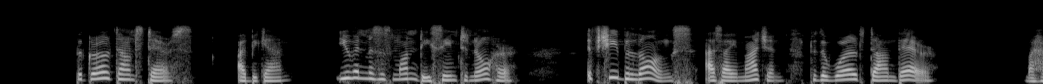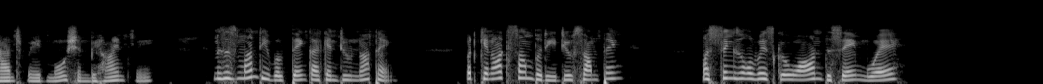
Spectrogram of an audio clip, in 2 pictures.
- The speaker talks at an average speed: Yes, average, 150 wpm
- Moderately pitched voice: No, high, 210 Hz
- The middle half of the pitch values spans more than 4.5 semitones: Yes, wide, 5.5 semitones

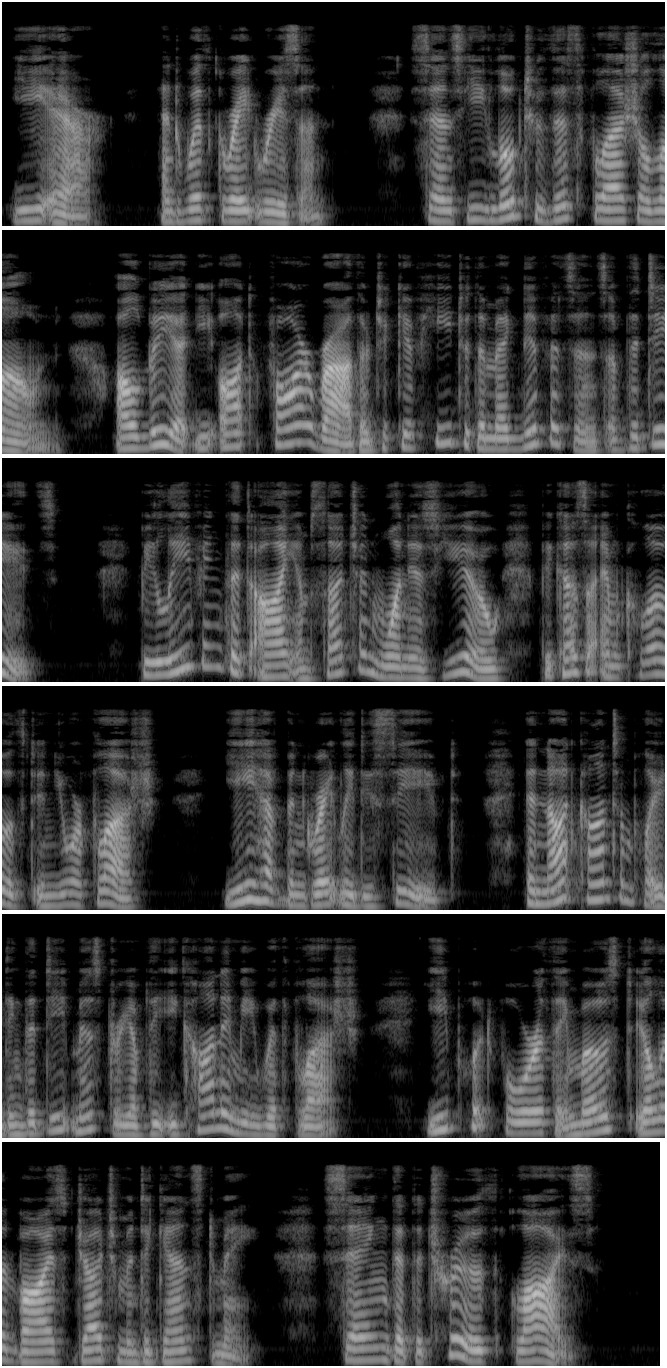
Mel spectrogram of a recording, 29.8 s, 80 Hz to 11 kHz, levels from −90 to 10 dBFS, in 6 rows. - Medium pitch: Yes, medium, 165 Hz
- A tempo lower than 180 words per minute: Yes, average, 150 wpm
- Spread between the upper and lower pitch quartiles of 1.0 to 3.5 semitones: No, average, 4.9 semitones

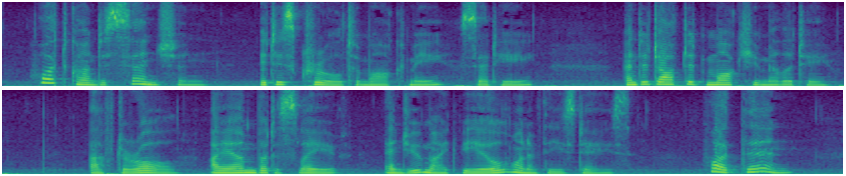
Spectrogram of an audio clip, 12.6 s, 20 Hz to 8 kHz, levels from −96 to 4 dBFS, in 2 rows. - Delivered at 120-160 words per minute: Yes, average, 150 wpm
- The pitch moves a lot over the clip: No, average, 3.8 semitones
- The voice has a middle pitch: Yes, medium, 180 Hz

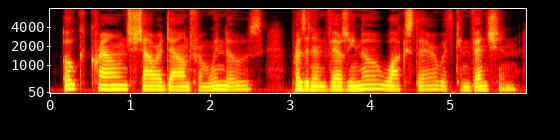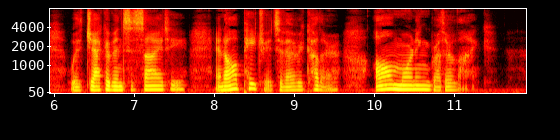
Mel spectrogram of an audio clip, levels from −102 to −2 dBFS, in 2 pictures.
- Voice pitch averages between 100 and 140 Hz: Yes, low, 135 Hz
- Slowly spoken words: Yes, slow, 125 wpm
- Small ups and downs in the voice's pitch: Yes, narrow, 2.1 semitones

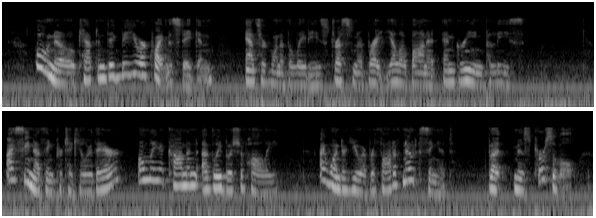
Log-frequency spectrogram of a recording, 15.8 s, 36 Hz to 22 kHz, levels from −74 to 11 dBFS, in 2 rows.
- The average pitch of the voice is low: No, medium, 175 Hz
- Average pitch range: No, wide, 6.8 semitones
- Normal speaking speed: Yes, average, 170 wpm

